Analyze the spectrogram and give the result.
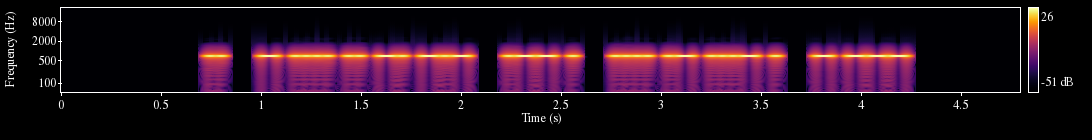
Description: Morse code, heard as a keyed tone, about 44 wpm, 700 Hz. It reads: I THINK WE HAVE TO
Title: Sets of 5 Words 45wpm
